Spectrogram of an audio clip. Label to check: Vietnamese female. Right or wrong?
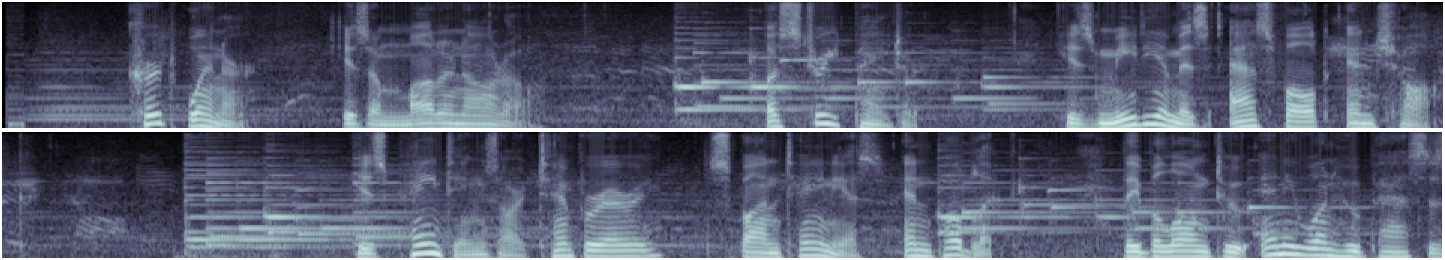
Wrong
